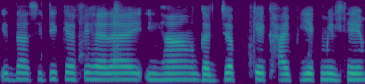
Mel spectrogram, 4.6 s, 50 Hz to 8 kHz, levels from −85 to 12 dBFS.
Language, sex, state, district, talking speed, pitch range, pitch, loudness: Chhattisgarhi, female, Chhattisgarh, Kabirdham, 170 wpm, 215-225 Hz, 220 Hz, -32 LUFS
